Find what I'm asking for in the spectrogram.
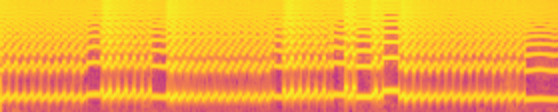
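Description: A SID chip synthesizer plays a three-note chord that imitates a telephone ring: a bright, buzzy electronic trill in repeated bursts with short gaps, ending on a sustained tone.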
